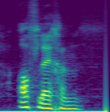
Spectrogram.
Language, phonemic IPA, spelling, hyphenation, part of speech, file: Dutch, /ˈɑflɛɣə(n)/, afleggen, af‧leg‧gen, verb, Nl-afleggen.ogg
- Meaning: 1. to cover (e.g. a distance) 2. to perish, to die 3. to be defeated 4. to prepare a deceased person for the funeral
